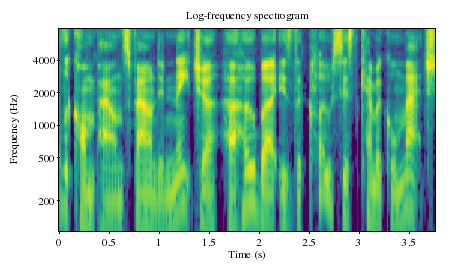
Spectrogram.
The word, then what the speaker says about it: jojoba: It's spelled Jojoba. Is it Jojoba?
